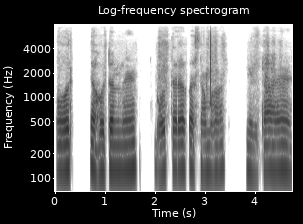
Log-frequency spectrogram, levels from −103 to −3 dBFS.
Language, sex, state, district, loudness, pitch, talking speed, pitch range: Hindi, male, Bihar, Lakhisarai, -30 LUFS, 130 Hz, 125 wpm, 125-130 Hz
